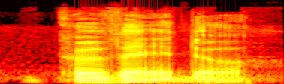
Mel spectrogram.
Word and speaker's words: Quevedo: Hi everyone, it's Raghu again with Mindrolling, and I'm with a new friend, and his name is Quevedo. Is that good? My pronunciation on that? Absolutely Quevedo?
